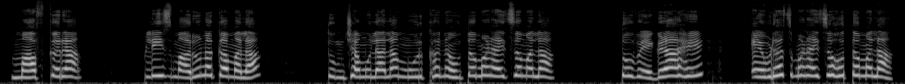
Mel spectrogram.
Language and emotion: Marathi, fearful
